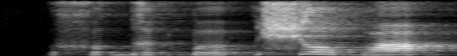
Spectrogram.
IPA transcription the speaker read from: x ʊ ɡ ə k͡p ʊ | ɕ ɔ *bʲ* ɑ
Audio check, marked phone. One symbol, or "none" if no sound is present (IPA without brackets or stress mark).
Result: b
